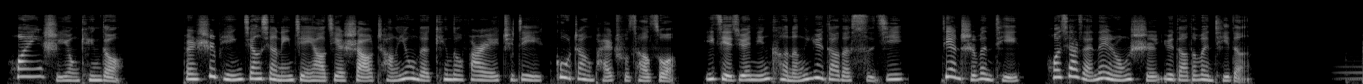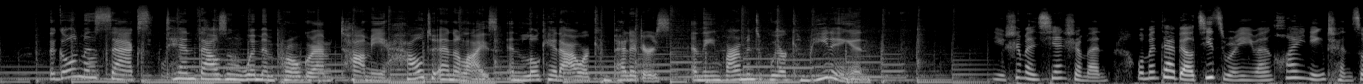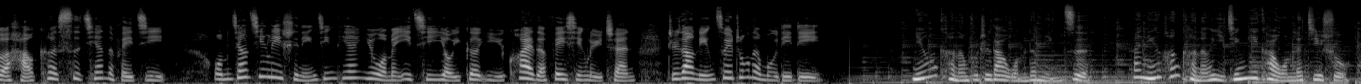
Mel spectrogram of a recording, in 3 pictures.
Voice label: chinese mandarin commercial; Young and trendy Mandarin voice.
